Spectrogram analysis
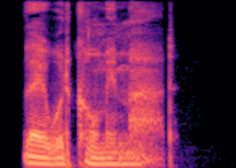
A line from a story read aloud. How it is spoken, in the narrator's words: Michael whispers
